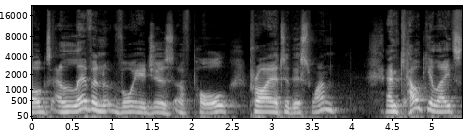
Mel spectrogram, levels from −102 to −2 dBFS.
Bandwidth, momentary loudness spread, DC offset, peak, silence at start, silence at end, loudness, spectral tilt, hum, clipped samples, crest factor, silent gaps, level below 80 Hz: 19 kHz; 9 LU; under 0.1%; -10 dBFS; 0 s; 0 s; -28 LUFS; -6.5 dB/octave; none; under 0.1%; 18 dB; none; -60 dBFS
